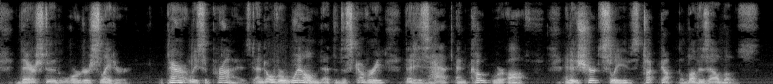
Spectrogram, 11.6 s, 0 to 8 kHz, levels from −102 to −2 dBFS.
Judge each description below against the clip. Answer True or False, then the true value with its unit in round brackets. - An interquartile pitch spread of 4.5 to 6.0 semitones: True (5.5 semitones)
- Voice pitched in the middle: False (110 Hz)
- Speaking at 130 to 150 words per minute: True (135 wpm)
